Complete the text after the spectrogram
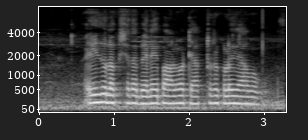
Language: Kannada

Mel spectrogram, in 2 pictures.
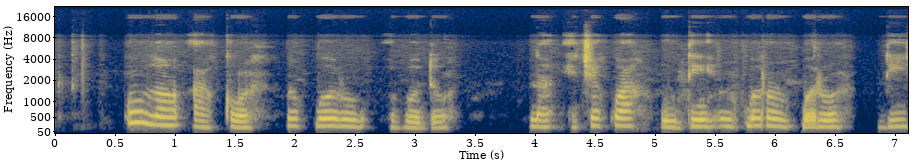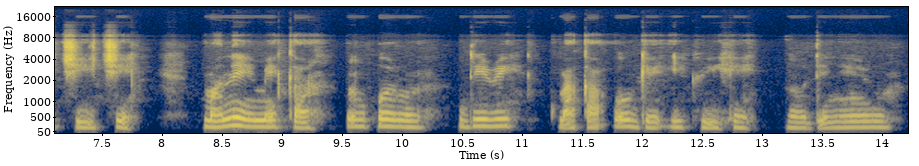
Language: Igbo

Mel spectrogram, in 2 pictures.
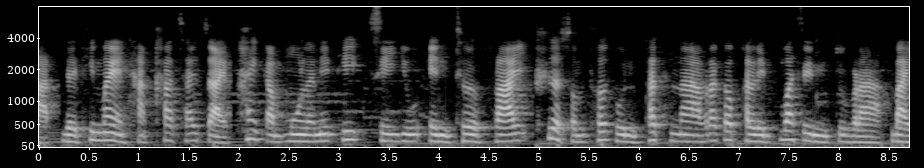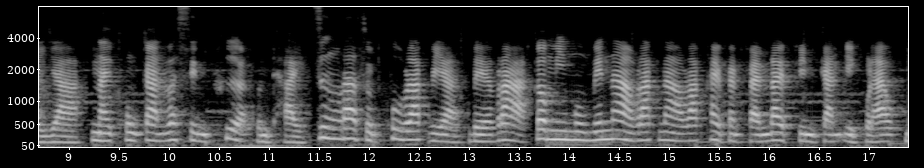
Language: Thai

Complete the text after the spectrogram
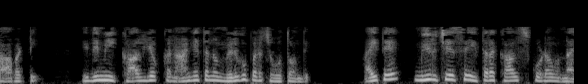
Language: Telugu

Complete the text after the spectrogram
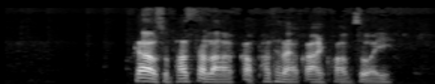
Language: Thai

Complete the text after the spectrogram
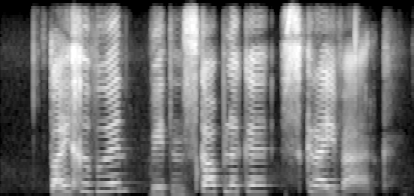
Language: Afrikaans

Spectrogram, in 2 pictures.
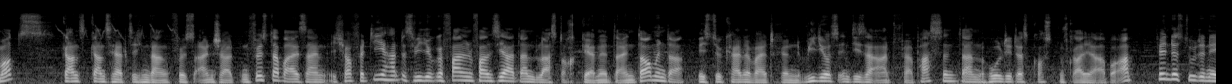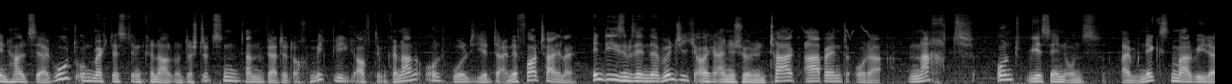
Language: German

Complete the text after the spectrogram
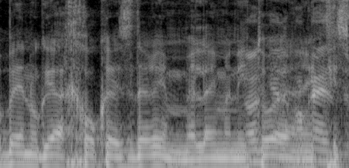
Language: Hebrew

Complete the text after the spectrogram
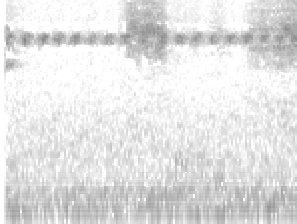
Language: Urdu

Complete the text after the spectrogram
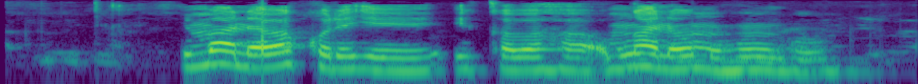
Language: Kinyarwanda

